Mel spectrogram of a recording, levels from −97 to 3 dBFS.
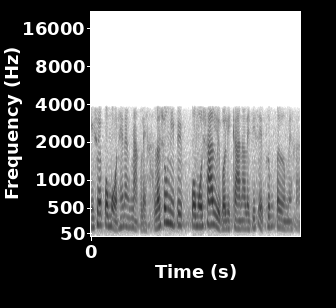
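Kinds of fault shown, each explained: No faults can be heard in this speech, which carries the narrow band of G.711 telephone coding, running from about 150 Hz to 3.6 kHz with nothing above 3.8 kHz, as expected of an A-law phone line.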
